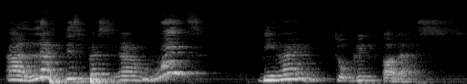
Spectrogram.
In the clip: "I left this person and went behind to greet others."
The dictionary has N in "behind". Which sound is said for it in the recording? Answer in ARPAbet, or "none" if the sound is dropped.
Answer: N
